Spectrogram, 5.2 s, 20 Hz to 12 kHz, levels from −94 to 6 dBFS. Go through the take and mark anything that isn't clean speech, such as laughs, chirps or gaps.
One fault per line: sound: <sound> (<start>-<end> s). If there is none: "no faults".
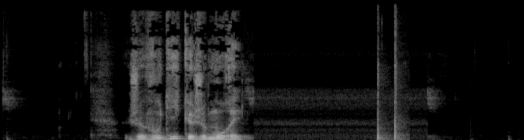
sound: thud (3.8-4.1 s)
